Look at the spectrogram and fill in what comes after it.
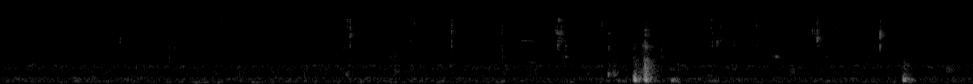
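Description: Close-miked chewing of roast duck: small wet mouth clicks and smacks scattered throughout, with one brief louder mouth sound about six and a half seconds in.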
